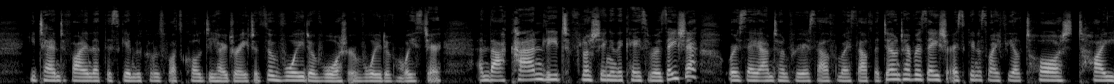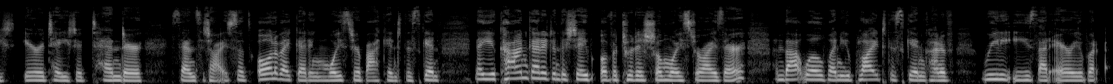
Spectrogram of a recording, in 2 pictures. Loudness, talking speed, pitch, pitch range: -26 LUFS, 240 wpm, 190 Hz, 175-215 Hz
